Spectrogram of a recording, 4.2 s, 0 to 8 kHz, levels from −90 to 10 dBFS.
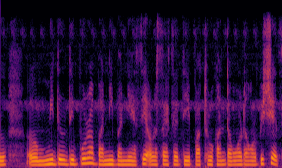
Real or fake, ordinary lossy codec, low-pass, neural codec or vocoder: real; none; 7.2 kHz; none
